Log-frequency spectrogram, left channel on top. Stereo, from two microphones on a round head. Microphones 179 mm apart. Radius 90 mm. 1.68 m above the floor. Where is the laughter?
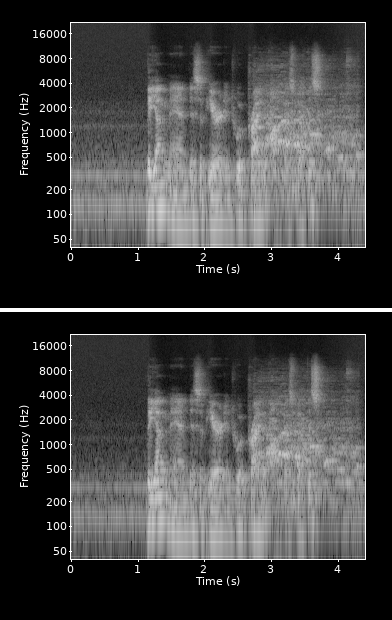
15° left (ahead or behind), 2 m.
